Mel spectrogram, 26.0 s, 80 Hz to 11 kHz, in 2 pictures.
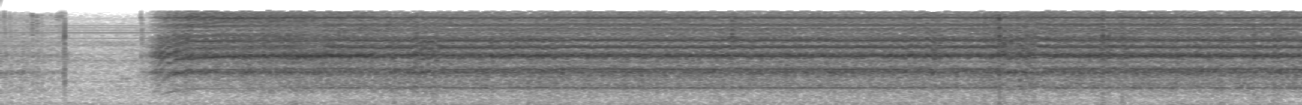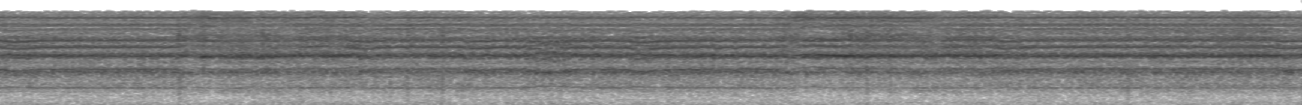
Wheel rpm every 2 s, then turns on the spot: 30, 150, 160, 160, 160, 160, 160, 160, 160, 160, 160, 160, 160.
none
